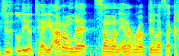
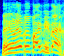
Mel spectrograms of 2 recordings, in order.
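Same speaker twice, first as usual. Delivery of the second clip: exclaimed aloud; 8 semitones higher, much faster than usual. Retold or imitated. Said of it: "And I thought".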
